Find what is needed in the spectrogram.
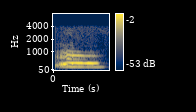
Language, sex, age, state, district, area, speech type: Bodo, female, 45-60, Assam, Kokrajhar, rural, conversation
